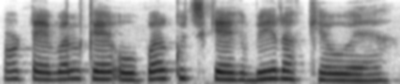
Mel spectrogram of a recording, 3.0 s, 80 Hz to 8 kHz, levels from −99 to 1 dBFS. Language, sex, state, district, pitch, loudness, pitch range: Hindi, female, Uttar Pradesh, Saharanpur, 260 Hz, -16 LUFS, 240-275 Hz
